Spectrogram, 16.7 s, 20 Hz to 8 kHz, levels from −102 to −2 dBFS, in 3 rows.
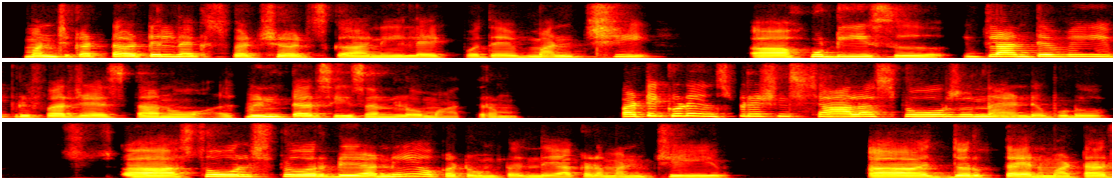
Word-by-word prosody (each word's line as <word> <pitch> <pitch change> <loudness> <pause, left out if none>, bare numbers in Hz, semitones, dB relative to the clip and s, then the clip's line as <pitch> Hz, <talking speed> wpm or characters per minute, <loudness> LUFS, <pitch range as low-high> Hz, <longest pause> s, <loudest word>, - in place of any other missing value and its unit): మంచిగా 230 +1 +2
turtle 250 +1 +4
neck 240 0 -2
sweat 210 -3 -5
shirts 205 -2 -3
గానీ, 185 0 -3 0.2
లేపోతే 190 +1 -6 0.2
మంచి 225 +3 -4 0.7
ఆహ్, 200 0 +4
హుడీస్ 235 -3 0 0.4
ఇట్లాంటివి 270 0 +3 0.2
ప్రిఫర్ 220 -1 -1
జేస్తాను 185 -2 -4 0.4
వింటర్ 230 -1 +4
సీజన్‌లో 175 -2 -4
మాత్రం. 170 +1 -13 0.6
వాటికి 325 +4 +2
కూడా 345 0 +4
ఇన్‌స్పిరేషన్స్ 310 +1 -4
చాలా 255 +1 +4
స్టోర్సున్నాయండిప్పుడు. 230 -8 -1 0.8
ఆహ్, 195 0 +6
సోల్ 255 -1 +6
స్టోర్‌డే 240 -3 +6
అని 250 +6 +1
ఒకటుంటుంది. 200 -3 -4
అక్కడ 200 0 -5
మంచి 205 +3 -3 1.0
ఆహ్, 195 -1 +5 0.2
దొరుకుతాయనమాట 200 -3 +1
220 Hz, 110 wpm, -22 LUFS, 195-250 Hz, 1.0 s, ఆహ్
